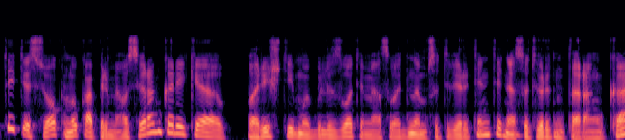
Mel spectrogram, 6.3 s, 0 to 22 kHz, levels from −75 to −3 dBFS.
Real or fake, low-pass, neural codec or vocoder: real; 7.2 kHz; none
